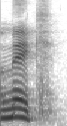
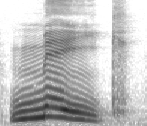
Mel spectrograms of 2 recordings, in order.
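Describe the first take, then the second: First: The vowel is one plain sound, like French è. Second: The vowel glides from e to i. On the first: The speaker calls it wrong. "il se prononce pas mec" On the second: The speaker calls it right. "il se prononce make"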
